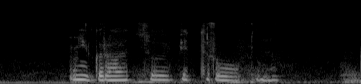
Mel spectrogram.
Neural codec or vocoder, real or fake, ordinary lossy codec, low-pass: none; real; MP3, 48 kbps; 7.2 kHz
